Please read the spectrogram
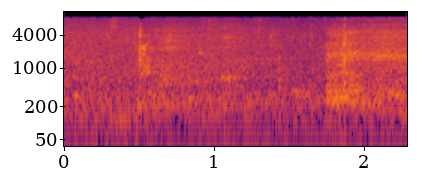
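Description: A congregation getting up from rows of chairs: faint rustling and shuffling, with a sharp click about half a second in and a louder rustle near the end.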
